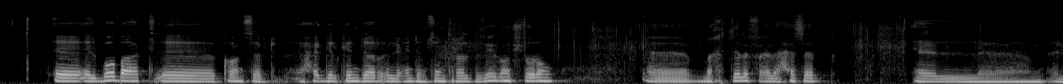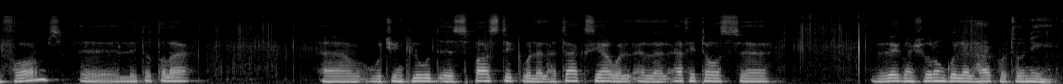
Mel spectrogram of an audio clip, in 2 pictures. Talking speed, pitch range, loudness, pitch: 70 wpm, 130-150 Hz, -28 LUFS, 140 Hz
